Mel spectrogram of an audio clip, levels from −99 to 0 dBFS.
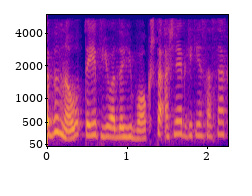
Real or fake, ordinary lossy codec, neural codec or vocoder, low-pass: fake; AAC, 24 kbps; codec, 16 kHz, 1 kbps, X-Codec, WavLM features, trained on Multilingual LibriSpeech; 5.4 kHz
